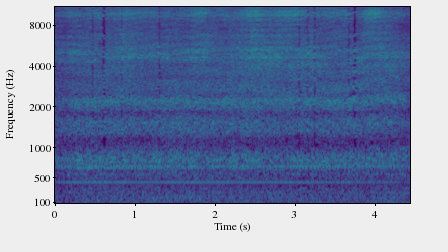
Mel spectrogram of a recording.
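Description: Steady, loud aircraft engine roar from Air Force One, a continuous broadband drone with a faint tonal hum, no talking.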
